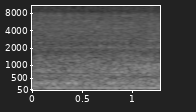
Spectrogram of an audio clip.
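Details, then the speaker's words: 1957 Lincoln Premiere, 368 cu in 300 hp V8, just restarted after sitting unused for six months. The idle is smooth and steady with only slight valve ticking, which the owner says is common after long storage. Normal idle. "here we are ticking away if you guys can hear it but it sounds pretty smooth right now"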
